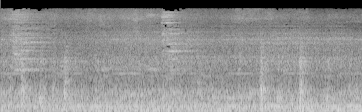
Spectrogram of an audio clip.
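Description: LHB passenger coaches rolling past as the train pulls out: a steady rumble of wheels on rail with irregular clicks and knocks over the rail joints and a couple of brief high wheel squeaks.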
